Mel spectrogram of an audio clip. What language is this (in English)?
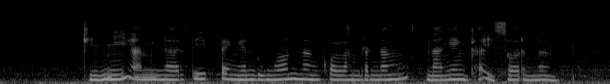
Javanese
